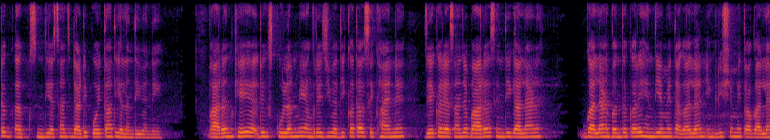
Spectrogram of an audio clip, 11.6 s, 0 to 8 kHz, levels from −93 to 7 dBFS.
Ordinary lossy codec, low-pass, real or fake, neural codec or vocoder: none; none; real; none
